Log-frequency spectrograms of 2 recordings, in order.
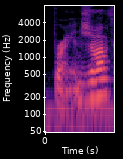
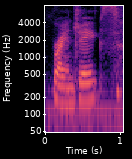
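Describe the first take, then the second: First: The surname does not rhyme with 'cakes'. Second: The surname rhymes with 'cakes'. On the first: The speaker calls it wrong. "I always say that wrong" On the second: The speaker calls it right. "but it is Jakes"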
